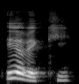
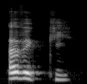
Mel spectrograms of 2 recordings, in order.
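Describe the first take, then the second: First: Louder, blunt question; pointed question. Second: Higher, louder repeated question; insistent demand. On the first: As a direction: demand an answer from her. Stunned husband starts questioning wife. (question appuyée) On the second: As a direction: press hard for the name. Husband repeats his unanswered question. (question insistante, plus aiguë) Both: A narrator's reading.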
